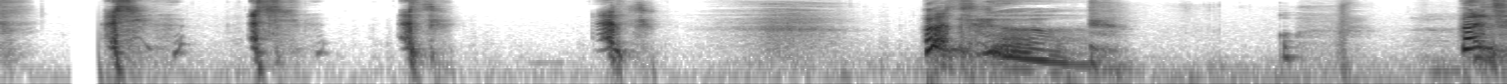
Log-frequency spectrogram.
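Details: Compilation of rapid sneezes: a run of about eight sharp, explosive sneezes in quick succession with brief gaps between; ordinary sneezing.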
